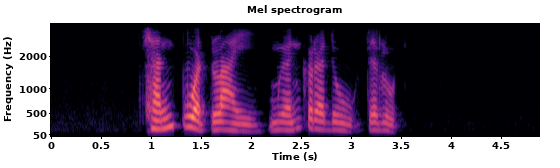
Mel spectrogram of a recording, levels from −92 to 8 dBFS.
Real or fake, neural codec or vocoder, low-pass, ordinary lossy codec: real; none; 3.6 kHz; none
